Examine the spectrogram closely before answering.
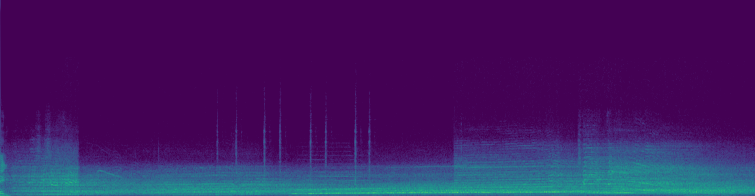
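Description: A large crowd cheers and roars loudly in a stadium.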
